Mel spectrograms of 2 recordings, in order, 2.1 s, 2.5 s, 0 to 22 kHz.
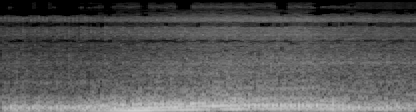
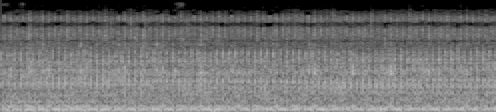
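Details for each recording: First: Mercedes OM606 diesel after Liqui Moly Diesel Purge and Power Service Diesel Kleen cleaning: revs cleanly with rising pitch and returns to idle smoother, no stumble, clatter or smoke; normal revving. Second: 1998 Mercedes-Benz E300 OM606 diesel, 185,000 miles, hot, at 9,000 ft, before Diesel Purge, smoking: irregular knock of about 2.5 beats per second over a lumpy low drone; rough idle, owner suspects injectors.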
